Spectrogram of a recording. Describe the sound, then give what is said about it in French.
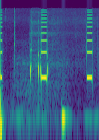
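A hospital monitor beeps steadily, short electronic tones about once a second, over a low machine hum and faint room noise, with no talking. “Inspire, expire, inspire, expire, comme ces putains de machines. Ces trucs de merde qui font bip bip.”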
